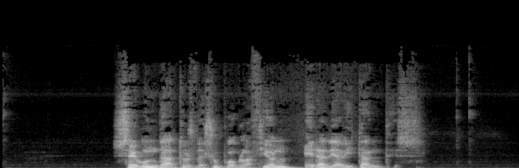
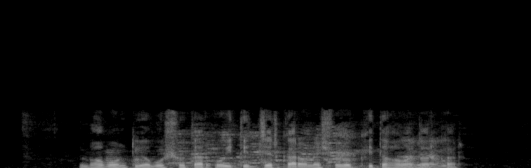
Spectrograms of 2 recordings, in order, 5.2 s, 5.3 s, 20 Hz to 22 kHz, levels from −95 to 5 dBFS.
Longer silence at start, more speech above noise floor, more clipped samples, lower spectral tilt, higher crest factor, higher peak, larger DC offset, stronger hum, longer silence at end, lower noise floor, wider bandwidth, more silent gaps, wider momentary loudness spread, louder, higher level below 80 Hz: first, 1.15 s vs 0.8 s; about the same, 51 dB vs 52 dB; neither; about the same, -5.5 dB/octave vs -5.5 dB/octave; about the same, 20 dB vs 18 dB; first, -4 dBFS vs -20 dBFS; neither; neither; first, 1 s vs 0.7 s; second, -72 dBFS vs -89 dBFS; first, 14 kHz vs 8 kHz; neither; first, 18 LU vs 8 LU; first, -22 LUFS vs -38 LUFS; first, -60 dBFS vs -78 dBFS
